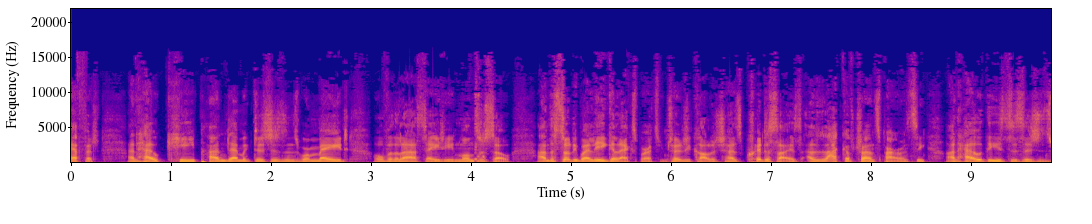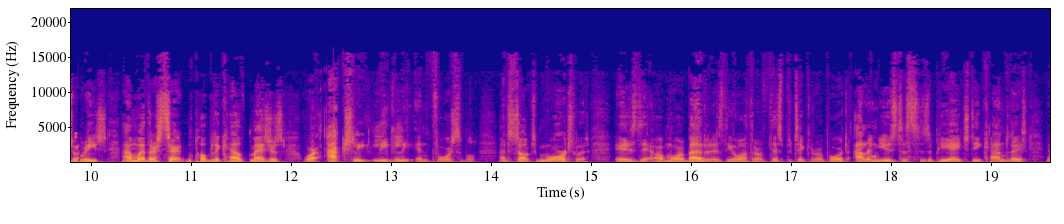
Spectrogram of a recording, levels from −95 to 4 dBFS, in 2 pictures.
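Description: At 4.02 to 4.13 s, 9.84 to 9.91 s and 17.77 to 17.84 s the speech is interrupted by a corrupt frame decoded fault. A few compressed frames arrive with flipped bits, and the decoder plays them anyway. Misread codes and gains put energy at the wrong frequencies, producing brief chirpy bursts of noise. The first two peak at roughly -15 dBFS. The last is fainter, at roughly -25 dBFS.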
